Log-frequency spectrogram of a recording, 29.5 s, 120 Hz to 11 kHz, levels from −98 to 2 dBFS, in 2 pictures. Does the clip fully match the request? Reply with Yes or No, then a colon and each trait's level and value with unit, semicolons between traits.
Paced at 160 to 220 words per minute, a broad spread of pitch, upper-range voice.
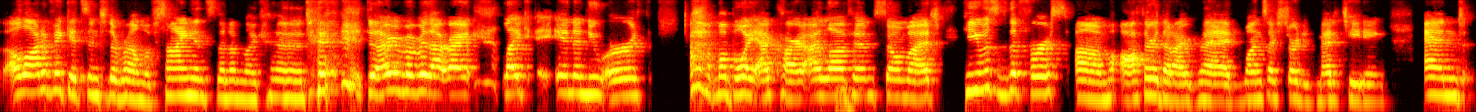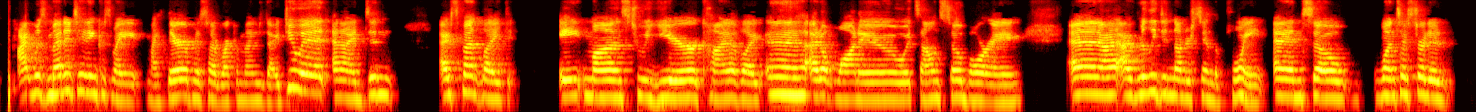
No: average, 190 wpm; average, 3.1 semitones; high, 225 Hz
